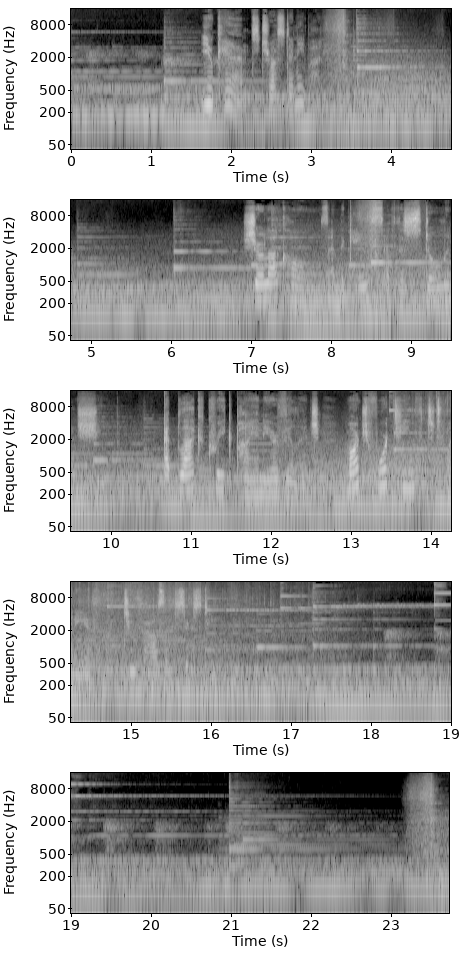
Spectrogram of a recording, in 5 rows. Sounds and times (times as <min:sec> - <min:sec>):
Music: 0:00.0 - 0:23.7
Speech: 0:01.6 - 0:03.2, 0:06.9 - 0:10.0, 0:10.7 - 0:16.2.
